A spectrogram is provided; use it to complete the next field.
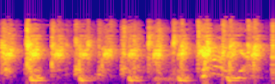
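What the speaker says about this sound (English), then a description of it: "Everybody clap your hands." A crowd claps hands in a steady rhythm to a dance song, quick regular claps with low beat thumps underneath, loud and close throughout.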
